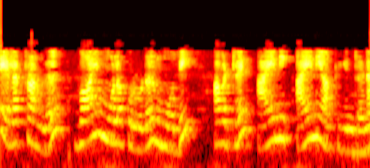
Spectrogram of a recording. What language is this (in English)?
Tamil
